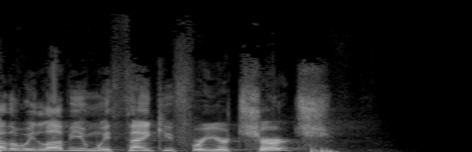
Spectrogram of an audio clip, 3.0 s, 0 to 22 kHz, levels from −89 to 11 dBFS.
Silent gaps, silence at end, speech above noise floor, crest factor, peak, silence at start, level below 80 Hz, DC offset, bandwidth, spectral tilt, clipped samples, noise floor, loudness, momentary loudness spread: none; 0.85 s; 61 dB; 18 dB; -6 dBFS; 0 s; -54 dBFS; under 0.1%; 15.5 kHz; -2.5 dB/octave; under 0.1%; -84 dBFS; -23 LUFS; 10 LU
